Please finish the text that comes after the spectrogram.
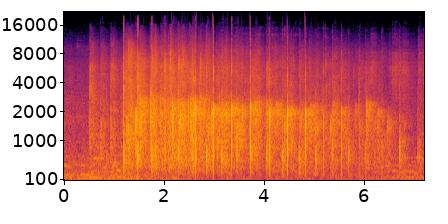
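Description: Audience at an institute award presentation ceremony breaks into sustained applause, many hands clapping in a dense, lively wash that swells and then slowly thins out.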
